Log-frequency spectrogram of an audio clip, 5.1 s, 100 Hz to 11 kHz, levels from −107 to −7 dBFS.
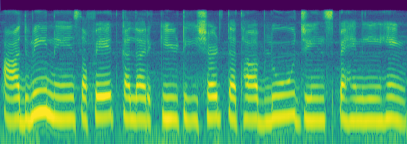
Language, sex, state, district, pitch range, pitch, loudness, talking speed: Hindi, female, Madhya Pradesh, Dhar, 220-235 Hz, 230 Hz, -13 LUFS, 140 wpm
